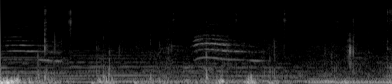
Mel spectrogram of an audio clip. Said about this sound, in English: There's a cat.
